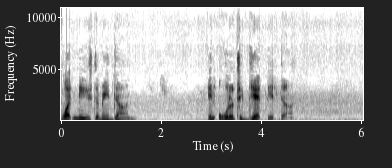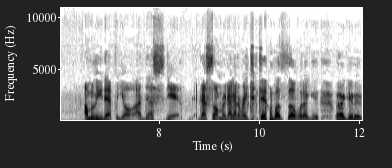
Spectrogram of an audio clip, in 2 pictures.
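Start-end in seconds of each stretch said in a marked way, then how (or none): 0.0-4.7 very slow, deliberate delivery, drawn out word by word. Repeating a question for listeners so they catch it, say it very slowly. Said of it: "I'm going to say it real slow".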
